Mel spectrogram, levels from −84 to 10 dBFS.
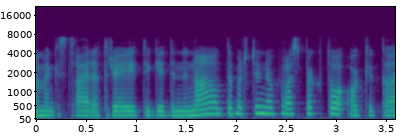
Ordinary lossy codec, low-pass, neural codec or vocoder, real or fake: MP3, 48 kbps; 7.2 kHz; codec, 24 kHz, 0.9 kbps, WavTokenizer, small release; fake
